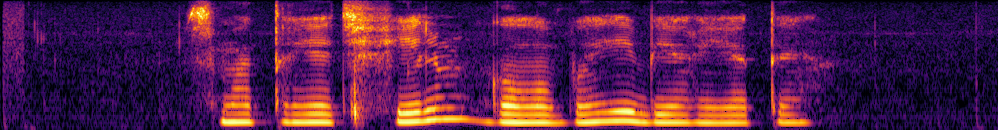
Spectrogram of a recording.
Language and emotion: Russian, neutral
